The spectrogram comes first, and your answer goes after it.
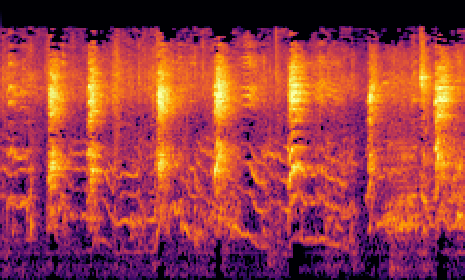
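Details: Boston Terrier barking to wake its owner like an alarm clock; short, high, sharp yips repeated roughly every half to three-quarters of a second, with a soft whining note between them.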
